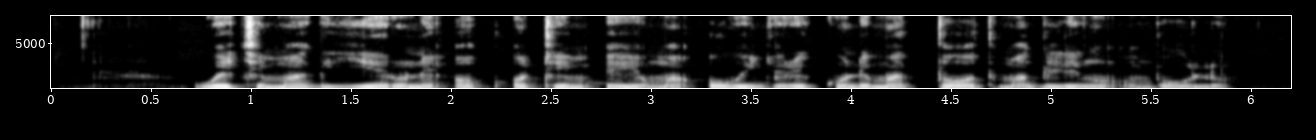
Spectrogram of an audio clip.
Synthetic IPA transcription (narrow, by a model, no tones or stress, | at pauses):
wet͡ʃemaɡjeɾonɛʔɔkɔtɪmejomaowiɲd͡ʒoɾɪkundemat̪ot̪maɡliŋo̰ʔo̰mbolo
